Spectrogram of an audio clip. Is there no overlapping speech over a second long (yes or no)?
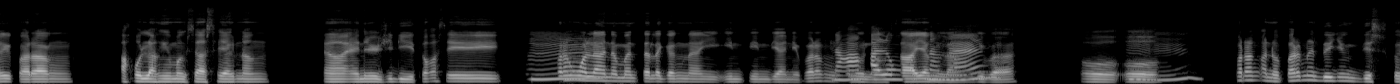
no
